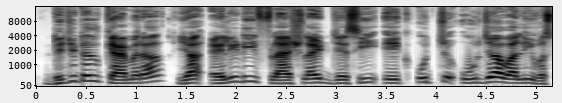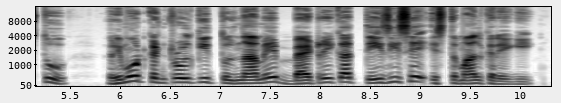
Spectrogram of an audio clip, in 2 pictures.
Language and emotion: Hindi, neutral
